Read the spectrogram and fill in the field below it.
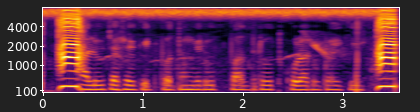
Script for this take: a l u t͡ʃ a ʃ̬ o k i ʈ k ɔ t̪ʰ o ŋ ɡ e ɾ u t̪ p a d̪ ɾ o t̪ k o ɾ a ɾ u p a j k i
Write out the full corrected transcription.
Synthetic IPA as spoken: a l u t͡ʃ a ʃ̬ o k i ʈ p ɔ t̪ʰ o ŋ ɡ e ɾ u t̪ p a d̪ ɾ o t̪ k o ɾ a ɾ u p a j k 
